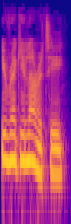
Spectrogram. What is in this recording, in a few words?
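"irregularity", British English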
